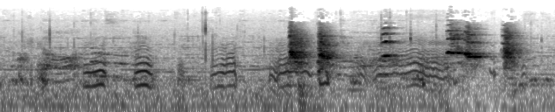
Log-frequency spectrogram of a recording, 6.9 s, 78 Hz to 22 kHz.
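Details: Ayame's Collie pups at two days old, 17 August 2022: wavering, nasal whines in slow runs, followed by louder, harsher squealing bursts that come in quick pulses.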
